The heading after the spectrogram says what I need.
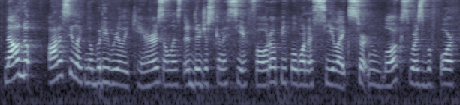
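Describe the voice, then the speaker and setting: A woman's voice: medium pitch, quick pace, a little hiss or hum. A woman in her late twenties from Moldova, a guest chatting onstage in a live interview, with lots of likes and restarts. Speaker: guest YouTuber. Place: conference stage before a live audience.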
